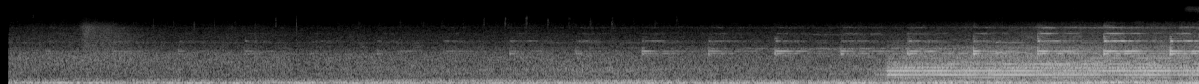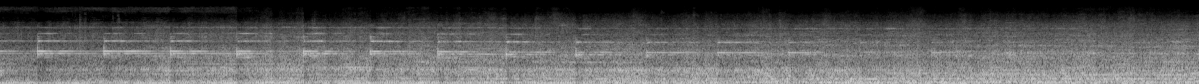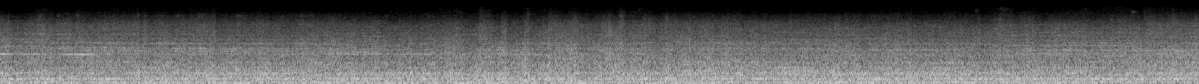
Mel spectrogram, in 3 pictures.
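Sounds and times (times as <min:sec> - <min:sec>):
diesel locomotive passing: 0:00.1 - 0:35.9
train wheel clatter and rumble: 0:00.2 - 0:08.9, 0:11.0 - 0:35.9
locomotive horn blast: 0:08.8 - 0:12.4.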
